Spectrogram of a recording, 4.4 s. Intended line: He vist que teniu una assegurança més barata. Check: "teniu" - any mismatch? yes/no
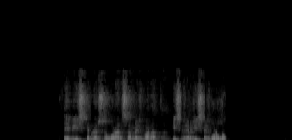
yes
